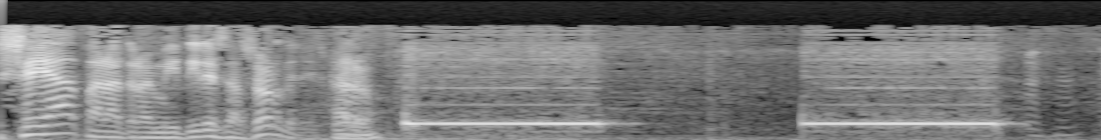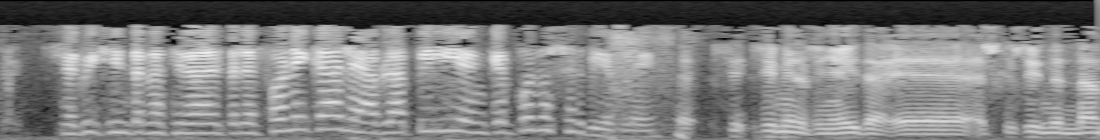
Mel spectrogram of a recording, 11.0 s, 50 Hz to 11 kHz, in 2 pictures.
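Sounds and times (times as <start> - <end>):
speech: 0.1 - 2.2, 5.8 - 10.9
telephone line tone while placing an international call: 2.0 - 3.2, 4.0 - 5.1.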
